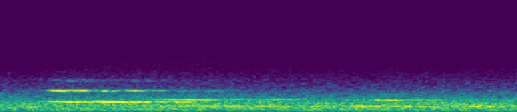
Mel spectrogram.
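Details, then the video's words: Whale singing underwater: several drawn-out tonal moans with faint overtones overlap and slide slightly in pitch, each lasting one to two seconds, over a steady low underwater rumble. "Underwater Whale Sounds - Ambient Soundscape | Whale Singing"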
